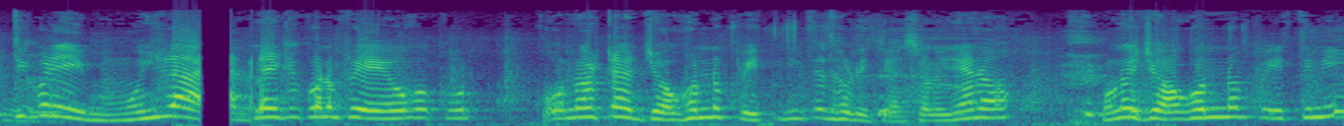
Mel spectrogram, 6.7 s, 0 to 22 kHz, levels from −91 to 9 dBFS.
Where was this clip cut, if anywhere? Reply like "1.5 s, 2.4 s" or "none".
1.1 s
